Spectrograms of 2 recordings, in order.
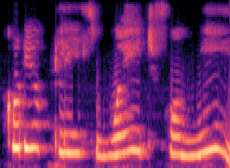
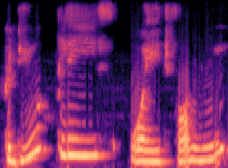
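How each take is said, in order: First: Higher, slow, stressed "could"; higher polite repeat. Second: Slow polite question, rising; slow polite request. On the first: Teacher repeating the polite request for learners, higher. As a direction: lift it up and lean on "could". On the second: Teacher modelling a very polite request, slow and rising. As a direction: ask it gently and slowly. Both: Shown as a demonstration. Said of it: "எப்படி கேட்கலாம்?".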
